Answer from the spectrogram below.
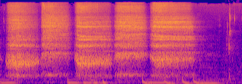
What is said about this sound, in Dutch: Ja, het is echt zo hard ademen. Het zijn ademhalingsoefeningen.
